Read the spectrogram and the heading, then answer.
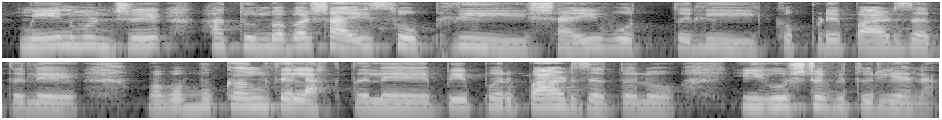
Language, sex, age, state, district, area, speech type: Goan Konkani, female, 18-30, Goa, Ponda, rural, spontaneous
